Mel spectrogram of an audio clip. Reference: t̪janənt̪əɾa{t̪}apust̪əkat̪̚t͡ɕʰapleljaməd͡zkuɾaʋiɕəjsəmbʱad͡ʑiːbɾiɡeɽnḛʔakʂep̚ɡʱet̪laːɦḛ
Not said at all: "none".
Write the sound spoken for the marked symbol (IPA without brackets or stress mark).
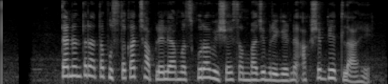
t̪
